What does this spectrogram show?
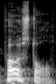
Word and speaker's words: Postel: sense why don't you say your name greg postal see it's easy postal right Vince ty Rae there you go ty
